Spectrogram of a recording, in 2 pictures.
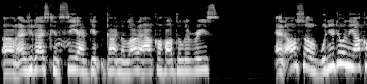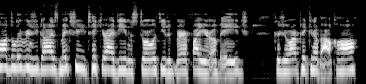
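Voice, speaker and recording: A woman's fast, steady, medium-pitched voice with a slightly bright edge carries this casual advice vlog. As a gig food delivery driver, she talks chattily to viewers, repeats herself, and fills the gaps with lots of fillers.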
